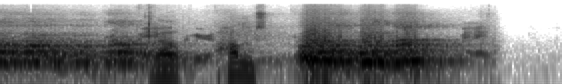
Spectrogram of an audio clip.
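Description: A dog at a shooting range barks in a short series: a couple of quick, yelping barks followed by a louder, rougher volley lasting about a second before falling silent.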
